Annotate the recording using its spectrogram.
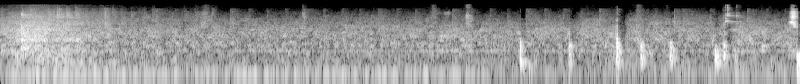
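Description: A handful of sharp light clicks, about six over the last few seconds, as a Phillips screwdriver snugs a screw and a metal unistrut bracket is fitted to the tank's insert. A brief rush of noise comes at the start, and a steady low hum of room noise runs underneath.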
